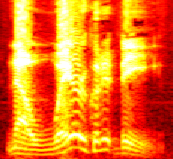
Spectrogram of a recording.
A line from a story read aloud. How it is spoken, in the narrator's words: Snoopy barked loudly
